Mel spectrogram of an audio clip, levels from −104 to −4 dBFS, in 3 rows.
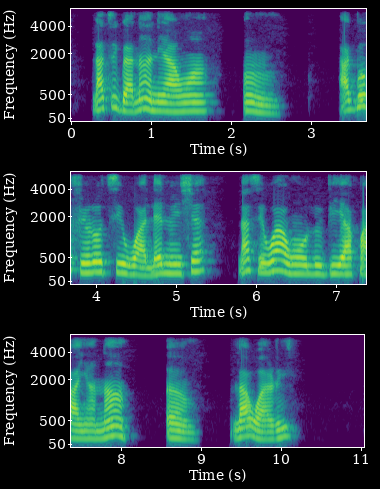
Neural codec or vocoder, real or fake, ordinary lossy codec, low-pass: none; real; none; 5.4 kHz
